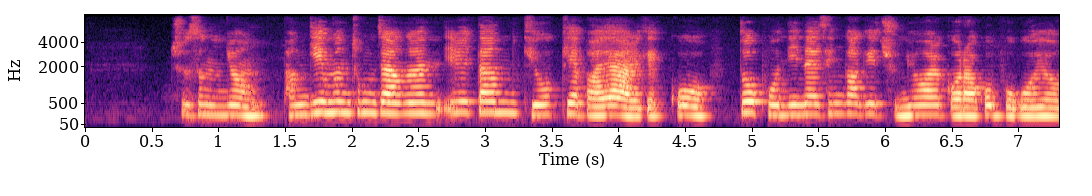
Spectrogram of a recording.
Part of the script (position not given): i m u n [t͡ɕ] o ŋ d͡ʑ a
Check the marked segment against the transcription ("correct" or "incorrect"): incorrect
